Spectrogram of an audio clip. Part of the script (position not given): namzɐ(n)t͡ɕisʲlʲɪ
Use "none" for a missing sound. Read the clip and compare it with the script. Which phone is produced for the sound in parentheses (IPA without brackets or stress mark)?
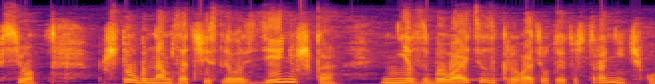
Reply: none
